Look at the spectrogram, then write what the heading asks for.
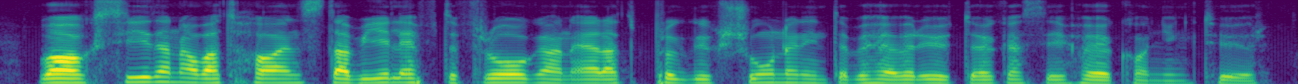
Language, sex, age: Swedish, male, 19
